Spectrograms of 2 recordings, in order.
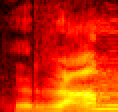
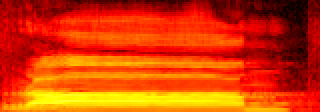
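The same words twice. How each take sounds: First: The vowel is held for a normal length. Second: The vowel is stretched out for a long time. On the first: "राम नहीं बोला" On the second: "दुगुने से भी ज्यादा समय ले लिया हमने बोलने में"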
